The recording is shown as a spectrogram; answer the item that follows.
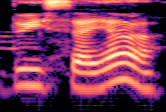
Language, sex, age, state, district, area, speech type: Nepali, female, 30-45, West Bengal, Kalimpong, rural, spontaneous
